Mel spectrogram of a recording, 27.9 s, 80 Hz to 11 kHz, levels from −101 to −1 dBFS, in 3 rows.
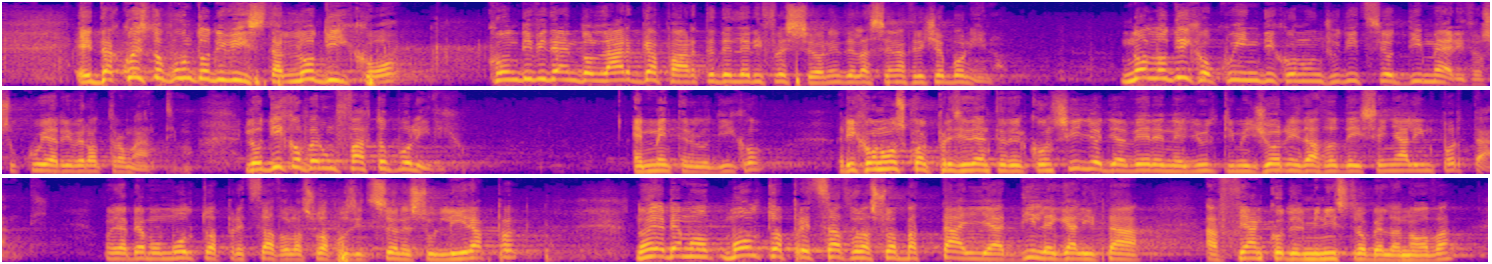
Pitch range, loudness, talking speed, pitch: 180-250 Hz, -19 LUFS, 165 wpm, 205 Hz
